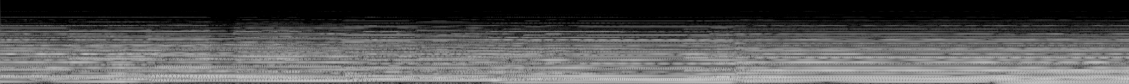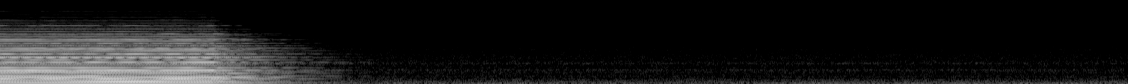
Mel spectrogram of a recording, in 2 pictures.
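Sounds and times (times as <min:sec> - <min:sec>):
organ fugue in C minor: 0:00.0 - 0:14.8.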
